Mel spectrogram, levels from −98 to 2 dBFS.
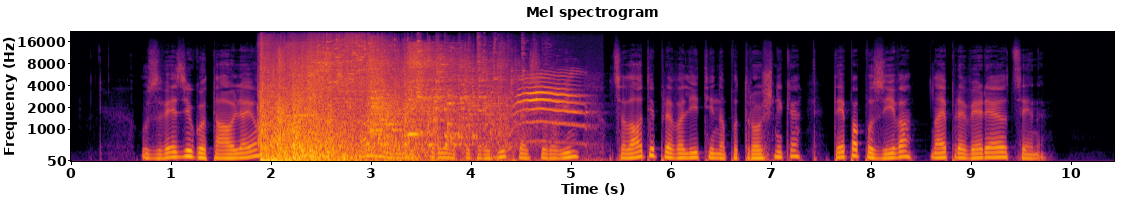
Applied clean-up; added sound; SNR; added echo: none; Cat; -2 dB; none.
